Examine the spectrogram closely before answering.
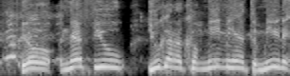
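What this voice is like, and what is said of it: Bad Shia LaBeouf Cholo accent. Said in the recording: “I'm talking like Shia LaBeouf. This isn't a bad Cholo accent. ... It's a bad Shia LaBeouf accent. ... another bad impression.”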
